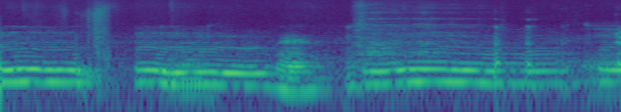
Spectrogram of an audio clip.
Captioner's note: laughs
